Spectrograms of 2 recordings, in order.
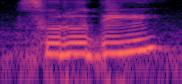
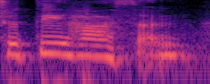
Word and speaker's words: Shruti Haasan: So I get Shruti, Surudi, Strudi, Haasan. No, it's Shruti Haasan. And I would really love if you could say it that way.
